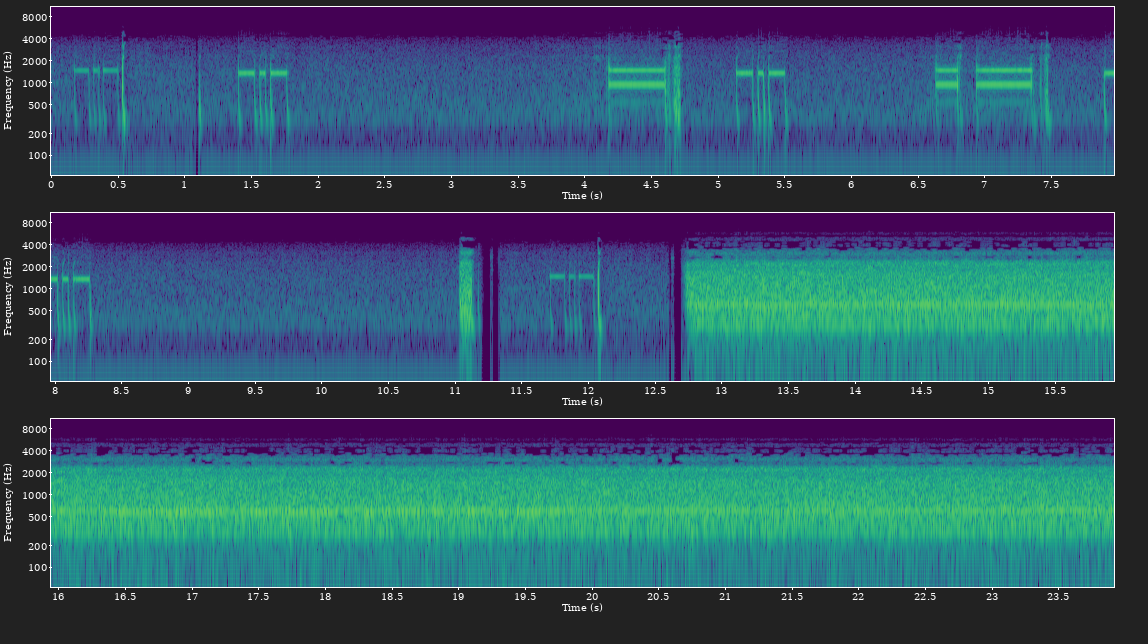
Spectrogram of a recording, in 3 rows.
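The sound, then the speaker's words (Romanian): An amateur radio call: a series of short, sharp tone bursts, spaced irregularly over about twelve seconds, then a sudden steady, loud hissing band of signal with a faint sustained tone running through it to the end. “o reflexie care durează aproape 2 secunde și o să auziți cum sună”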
